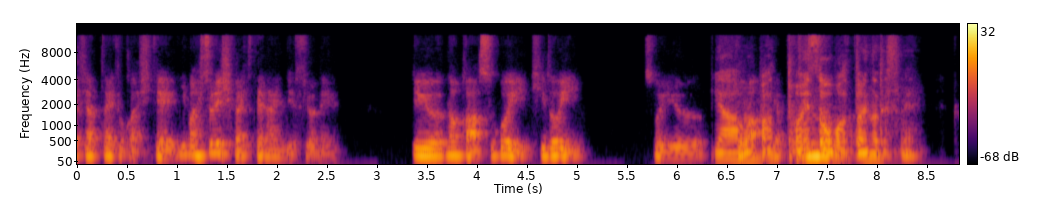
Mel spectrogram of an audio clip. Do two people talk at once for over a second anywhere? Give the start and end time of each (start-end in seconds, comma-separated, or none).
6.3-7.9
